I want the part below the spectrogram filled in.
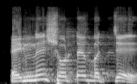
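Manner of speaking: loud, high exclamation of amazement; astonished. Retold or imitated. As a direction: imitate a stunned onlooker, voice jumping up. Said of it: "ਉਹ ਹੈਰਾਨ ਹੋ ਕੇ ਕਹਿੰਦਾ".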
